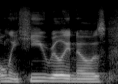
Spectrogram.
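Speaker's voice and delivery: normal talking voice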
